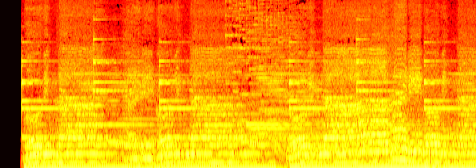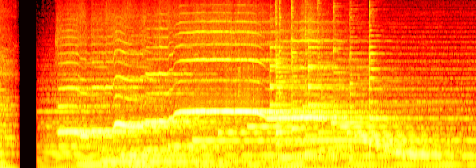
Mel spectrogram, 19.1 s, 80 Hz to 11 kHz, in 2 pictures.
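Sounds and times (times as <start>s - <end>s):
chanted mantra: 0.5s - 4.8s
ringing tones: 14.4s - 17.4s.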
